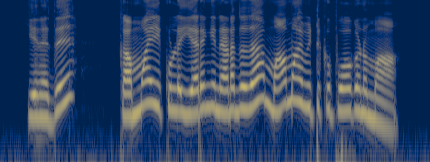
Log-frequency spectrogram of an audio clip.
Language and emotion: Tamil, disgusted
